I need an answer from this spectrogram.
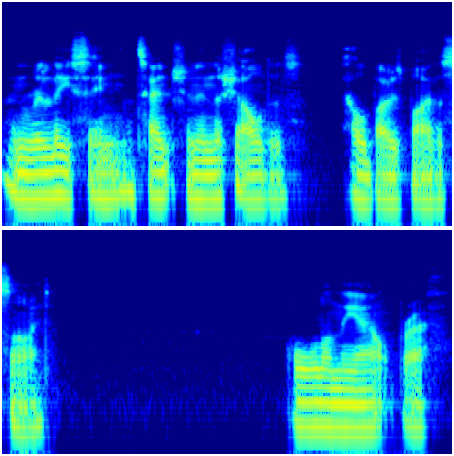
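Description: A man leading a guided meditation, giving soothing, unhurried instructions in short phrases with long pauses, on a slightly dull recording. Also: deep voice, level tone, gravelly, darkish tone, slightly rough.

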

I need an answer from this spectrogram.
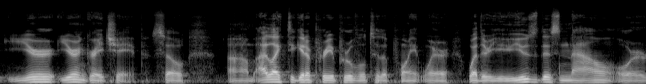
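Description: A man with a deep voice speaks as a guest on a podcast. He explains things in a casual, conversational way, sometimes halting and repeating himself. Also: darkish tone. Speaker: podcast guest, mortgage professional.

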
